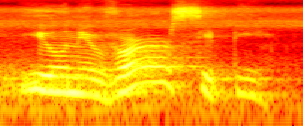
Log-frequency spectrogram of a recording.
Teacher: so the third syllable is stressed or accented where we put the emphasis that syllable is stressed or accented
